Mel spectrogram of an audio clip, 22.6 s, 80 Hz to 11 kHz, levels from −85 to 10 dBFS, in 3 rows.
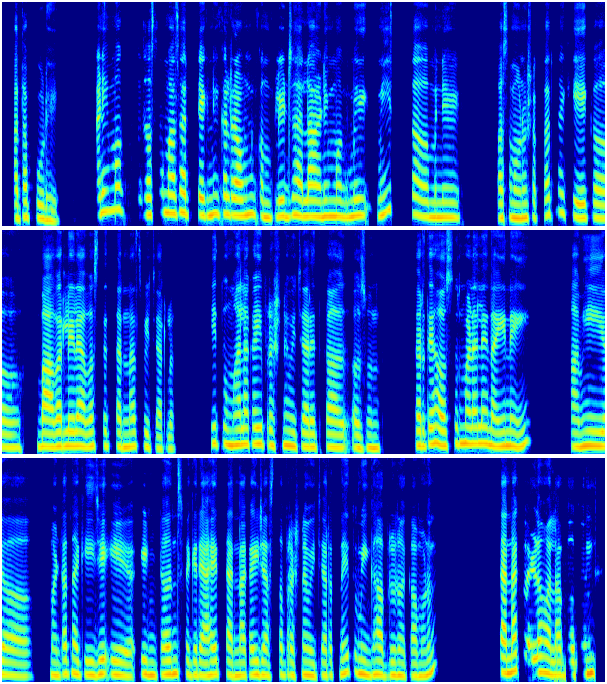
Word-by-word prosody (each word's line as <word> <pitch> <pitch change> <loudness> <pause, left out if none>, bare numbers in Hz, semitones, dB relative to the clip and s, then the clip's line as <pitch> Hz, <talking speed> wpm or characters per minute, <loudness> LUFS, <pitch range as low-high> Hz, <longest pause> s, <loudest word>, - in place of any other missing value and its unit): आता 200 +2 0
पुढे 175 -6 -1 0.5
आणि 280 +3 +1
मग 325 +1 -2 0.3
जसं 280 +4 -2
माझा 270 +1 +3
टेक्निकल 250 +1 +1
राउंड 245 +2 +3
कंप्लीट 220 0 0
झाला 230 -2 +2
आणि 225 0 +3
मग 230 -2 +2
मी 240 +1 +1
मीच 270 +7 -1 0.2
अ, 235 -4 0
म्हणजे 215 0 +1 0.5
असं 205 +1 -2
म्हणू 200 0 +3
शकतात 210 +3 -5
ना 280 - -4
की 225 - -4
एक 200 +1 -2
अ, 185 -2 0 0.3
बावरलेल्या 200 +1 +4
अवस्थेत 200 +1 -2
त्यांनाच 195 0 0
विचारलं, 170 -2 -6 0.5
की 240 - -2
तुम्हाला 220 0 +3
काही 235 +1 +1
प्रश्न 215 0 -1
विचार 195 -1 +1
आहेत 185 - +1
का 185 -1 +1 0.3
अजून? 175 0 0 0.5
तर 205 -1 +3
ते 230 - +3
हसून 215 +3 +1
म्हणाले, 235 0 +3
"नाही, 200 -2 +3
नाही. 205 +4 +1 0.6
आम्ही 205 +2 +4
अ, 195 -1 +2 0.5
म्हणतात 190 +1 -1
ना 210 - +1
की 190 0 0
जे 200 - +4
ए 190 -4 0
इंटर्न्स 195 +2 +2
वगैरे 190 0 -1
आहेत 185 +2 +3
त्यांना 180 -1 0
काही 190 +1 +1
जास्त 190 0 -3
प्रश्न 190 0 -3
विचारत 180 +1 -2
नाही. 210 +3 0
तुम्ही 205 -3 +2
घाबरू 185 -1 0
नका," 175 0 -3
म्हणून. 175 +7 0 0.8
त्यांना 225 +1 +6
कळलं 210 +2 +2
मला 190 -3 +2
बघून. 205 +3 +1
205 Hz, 170 wpm, -22 LUFS, 190-225 Hz, 0.8 s, त्यांना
